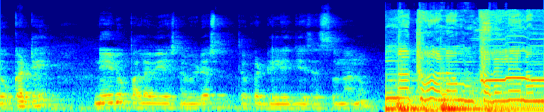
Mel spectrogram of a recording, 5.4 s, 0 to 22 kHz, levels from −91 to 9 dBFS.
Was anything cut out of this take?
no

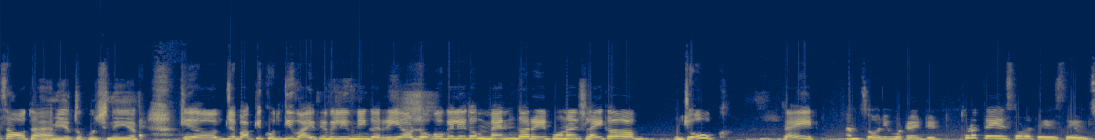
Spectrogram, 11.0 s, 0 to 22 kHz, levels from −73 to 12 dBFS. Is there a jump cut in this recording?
yes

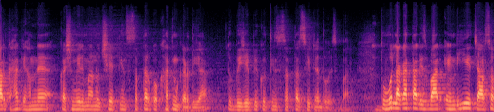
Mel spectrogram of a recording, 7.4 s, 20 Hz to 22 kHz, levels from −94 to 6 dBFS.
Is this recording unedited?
yes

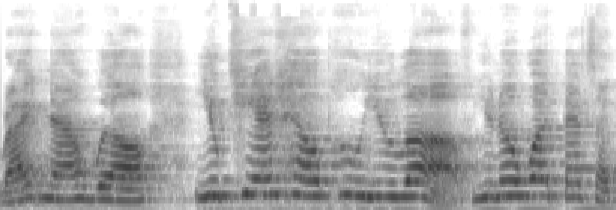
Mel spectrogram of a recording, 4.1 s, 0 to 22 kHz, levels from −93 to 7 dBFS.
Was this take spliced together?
no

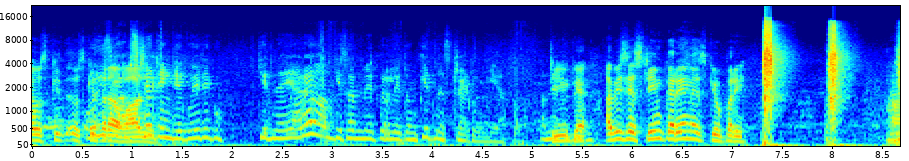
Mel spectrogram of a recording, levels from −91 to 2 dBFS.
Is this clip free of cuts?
yes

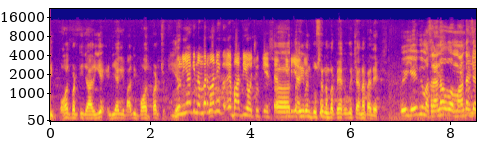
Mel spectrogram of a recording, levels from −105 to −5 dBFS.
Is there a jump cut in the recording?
yes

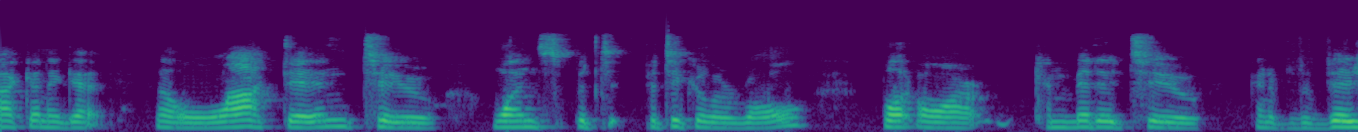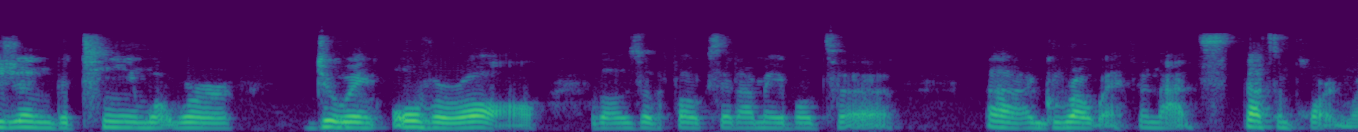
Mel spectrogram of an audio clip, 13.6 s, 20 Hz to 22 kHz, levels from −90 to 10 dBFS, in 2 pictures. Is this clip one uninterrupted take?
no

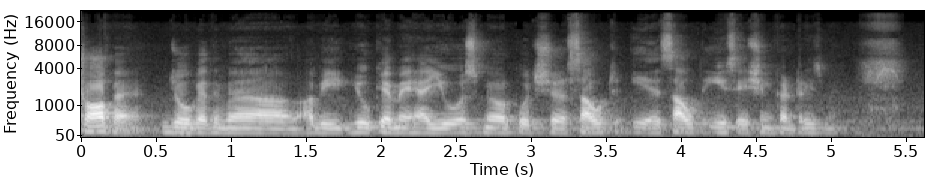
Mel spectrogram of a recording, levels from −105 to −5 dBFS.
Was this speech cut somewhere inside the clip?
no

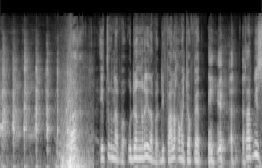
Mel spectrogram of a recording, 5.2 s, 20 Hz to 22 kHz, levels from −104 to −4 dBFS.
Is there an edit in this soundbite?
yes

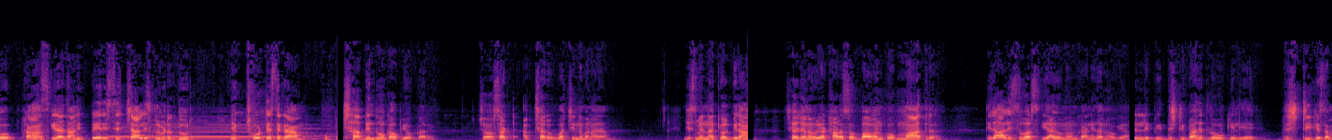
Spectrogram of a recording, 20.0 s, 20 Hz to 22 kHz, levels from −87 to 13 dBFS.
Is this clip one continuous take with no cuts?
no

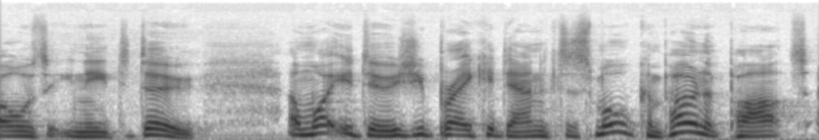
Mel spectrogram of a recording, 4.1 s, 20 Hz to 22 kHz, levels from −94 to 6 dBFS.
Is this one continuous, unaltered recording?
yes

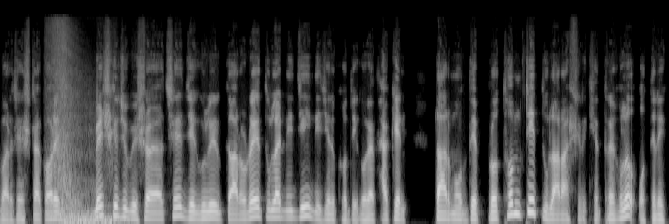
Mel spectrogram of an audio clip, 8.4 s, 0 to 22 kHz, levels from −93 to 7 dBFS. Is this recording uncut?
no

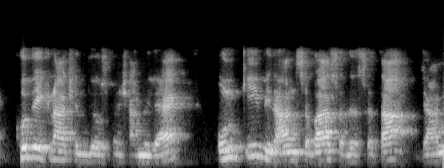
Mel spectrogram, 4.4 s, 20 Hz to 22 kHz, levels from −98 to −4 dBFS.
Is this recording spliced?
no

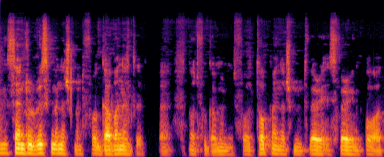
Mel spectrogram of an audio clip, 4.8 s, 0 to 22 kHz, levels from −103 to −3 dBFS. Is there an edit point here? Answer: no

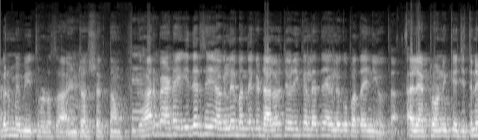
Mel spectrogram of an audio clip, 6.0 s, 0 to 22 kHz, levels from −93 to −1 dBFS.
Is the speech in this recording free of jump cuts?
no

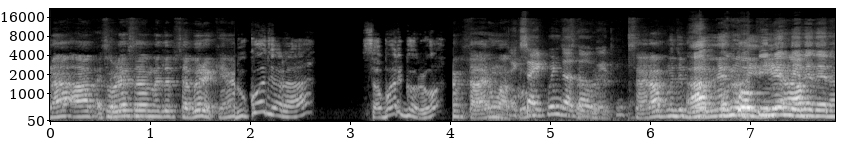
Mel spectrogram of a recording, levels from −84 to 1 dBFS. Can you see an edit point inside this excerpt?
yes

